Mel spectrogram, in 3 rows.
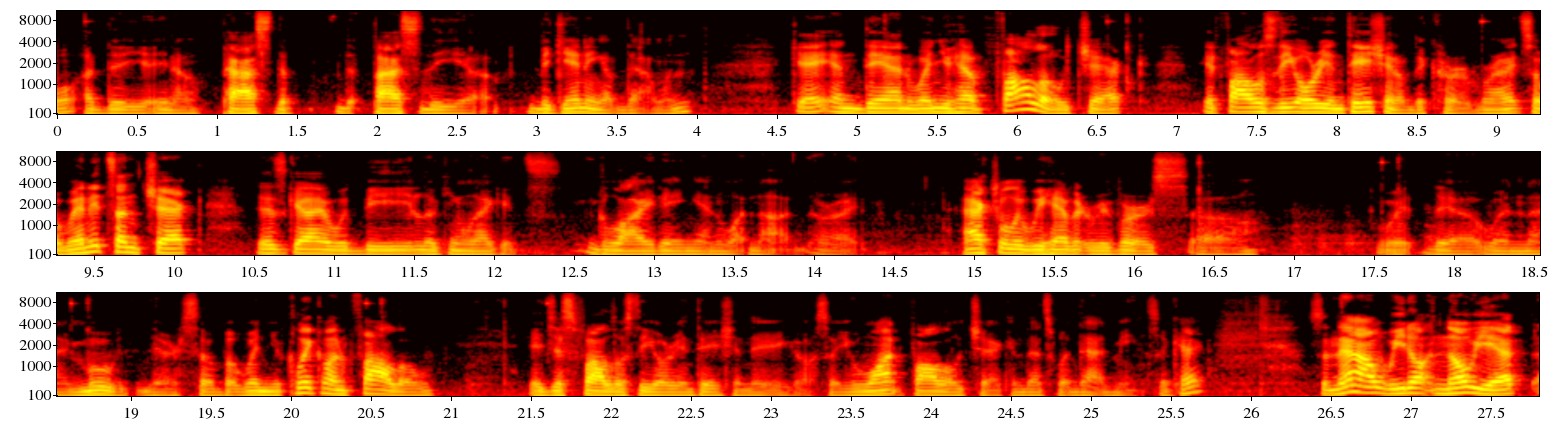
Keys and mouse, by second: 14.5-16.4 drag, 17.5 click, 18.6 click, 20.5 click, 21.6-27.8 drag.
